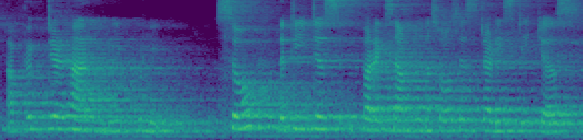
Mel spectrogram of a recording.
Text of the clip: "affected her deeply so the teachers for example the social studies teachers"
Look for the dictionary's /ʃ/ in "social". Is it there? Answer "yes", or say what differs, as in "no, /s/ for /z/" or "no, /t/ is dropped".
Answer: no, /s/ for /ʃ/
